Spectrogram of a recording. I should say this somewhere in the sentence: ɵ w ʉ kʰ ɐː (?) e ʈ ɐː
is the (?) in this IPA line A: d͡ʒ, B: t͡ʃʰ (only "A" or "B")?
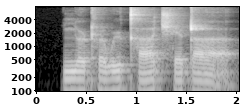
B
